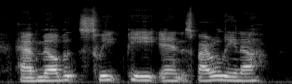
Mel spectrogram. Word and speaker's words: Spirulina: And starting with this one, we have Melba Sweet Pea and Spirulina. I checked the pronunciation before we got on. Okay. So it's Spirulina.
